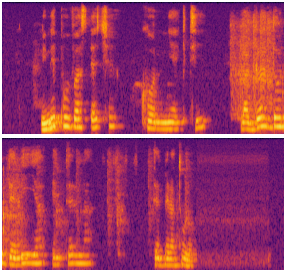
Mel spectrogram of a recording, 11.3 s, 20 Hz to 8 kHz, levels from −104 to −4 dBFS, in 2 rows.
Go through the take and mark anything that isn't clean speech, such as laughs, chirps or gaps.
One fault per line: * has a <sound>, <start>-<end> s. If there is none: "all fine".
all fine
